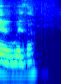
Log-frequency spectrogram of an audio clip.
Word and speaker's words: hoazin: Comment ça s'écrit, oisin ? – C'est H-O-A-Z-I-N. – H-O-A-Z-I-N, incroyable, oisin, génial.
